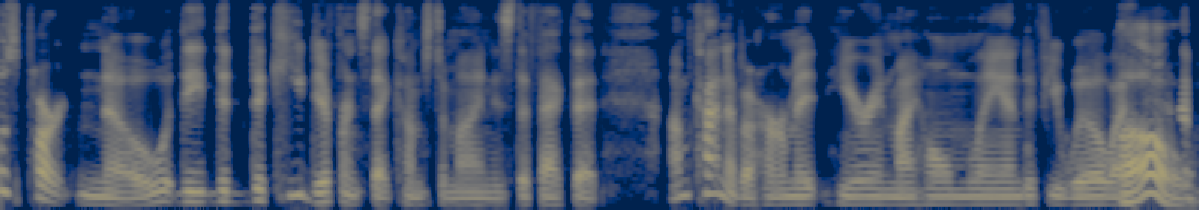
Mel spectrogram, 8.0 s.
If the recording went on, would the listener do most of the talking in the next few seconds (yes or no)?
no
